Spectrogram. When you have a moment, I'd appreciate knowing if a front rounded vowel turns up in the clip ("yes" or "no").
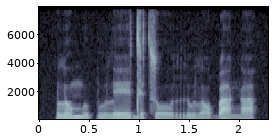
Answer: no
